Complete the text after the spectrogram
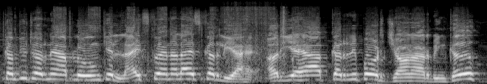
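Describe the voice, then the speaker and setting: A man's voice: high-pitched, expressive, brisk, a bit bright, soft background music. A man playing a slick, over-eager TV game show host with showy announcer patter, in a dubbed children's cartoon. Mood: showy, brisk.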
